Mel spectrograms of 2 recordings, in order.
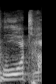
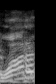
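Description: First: The word is said with a non-American accent. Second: The word is said with an American accent. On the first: This is how it was said before moving. The speaker calls it wrong. "not water" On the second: This is how people speak in the States. The speaker calls it right. "when we're here, this is how we speak"

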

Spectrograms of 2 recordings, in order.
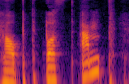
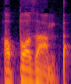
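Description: First: It is said in standard German pronunciation. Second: It is said in a Rhineland Kölsch accent.

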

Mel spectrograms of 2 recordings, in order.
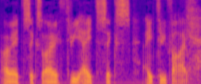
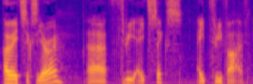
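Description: First: The number is said quickly, run together. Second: The number is said slowly, in chunks.

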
